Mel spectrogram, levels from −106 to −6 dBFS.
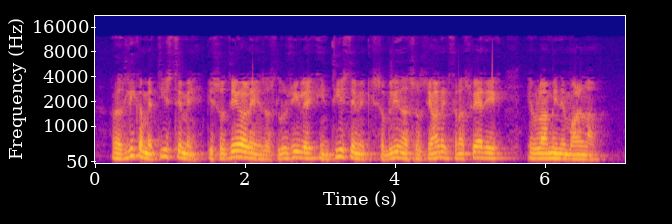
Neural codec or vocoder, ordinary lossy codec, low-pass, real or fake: none; AAC, 32 kbps; 14.4 kHz; real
